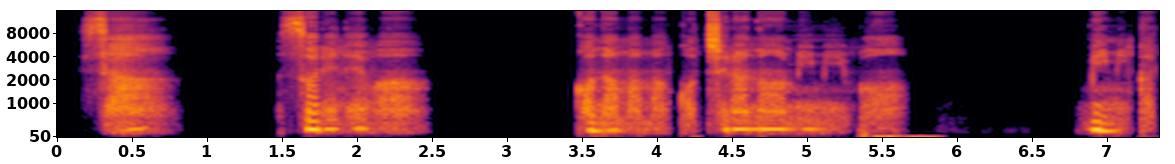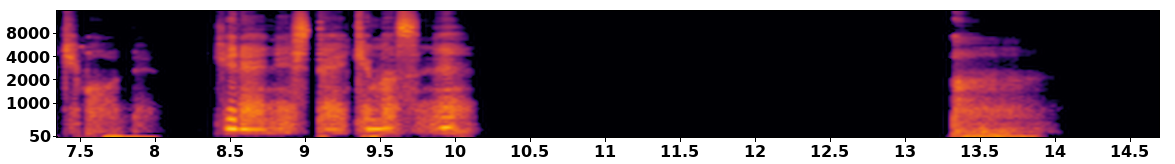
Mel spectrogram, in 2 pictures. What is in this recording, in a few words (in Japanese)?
誘惑 耳かき ～ 吐息 と エッチ な 囁き ～; 右耳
